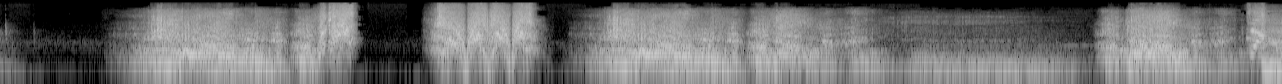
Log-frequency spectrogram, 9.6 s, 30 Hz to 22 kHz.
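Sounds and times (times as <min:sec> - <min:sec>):
lion roaring: 0:00.8 - 0:02.4, 0:04.2 - 0:09.5.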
